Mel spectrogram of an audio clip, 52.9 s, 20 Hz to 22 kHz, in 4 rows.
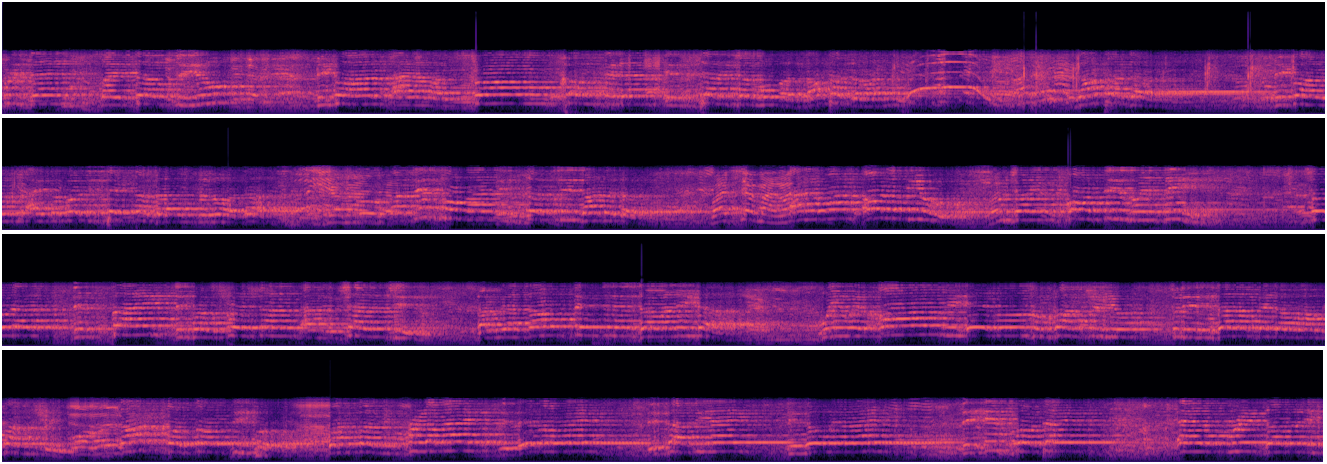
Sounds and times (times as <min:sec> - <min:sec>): Narration, monologue: 0:00.0 - 0:09.0, 0:10.7 - 0:52.9.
